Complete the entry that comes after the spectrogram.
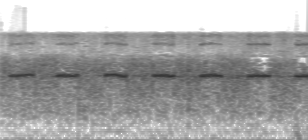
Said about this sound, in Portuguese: Era de fato pequena e bem leve. Era uma esfera de metal com quatro antenas no fundo e que fazia um bip no espaço. Eu acho que você já ouviu falar nesse bip. E vai ser esse bip que vocês vão escutar aqui agora, ó, olha.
